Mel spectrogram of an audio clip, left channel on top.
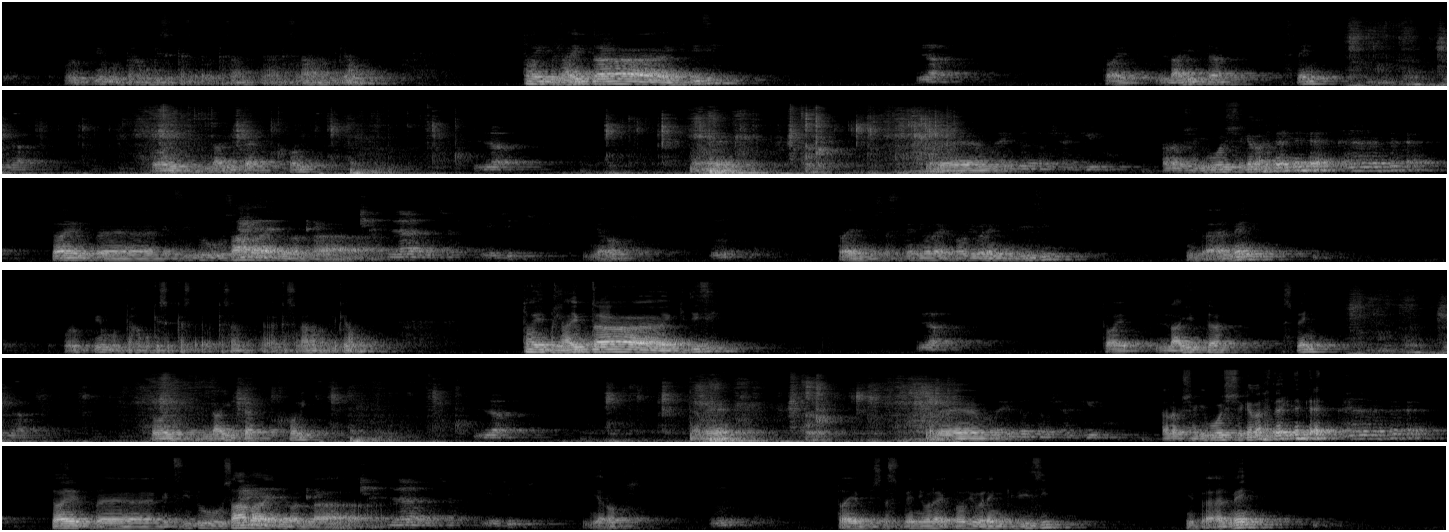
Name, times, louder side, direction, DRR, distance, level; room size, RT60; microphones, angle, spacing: voice 1, 0.6-3.7 5.2-7.2 11.0-11.3 11.5-12.2 12.9-13.2 15.9-17.0 17.3-17.5 21.3-21.8 23.7-24.5 26.1-27.7 29.4-32.4 34.7-35.1 37.3-39.4 40.7-41.4, right 3 dB, 75° right, 5 dB, 0.5 m, -30 dB
sound 1, 13.4-19.2 20.0-24.0, left 1 dB, 30° left, 0.9 m, -39 dB
voice 2, 19.2-19.5 24.3-25.6 27.7-28.7 30.6-30.7 31.2-31.6 31.9-32.2 32.5-34.2 36.0-36.2, right 1 dB, ahead, -4 dB, 0.5 m, -40 dB
5.9 x 2.6 x 2.8 m, 1.2 s
head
